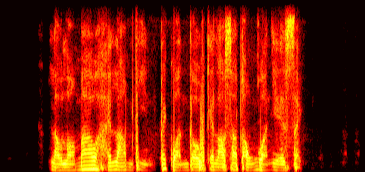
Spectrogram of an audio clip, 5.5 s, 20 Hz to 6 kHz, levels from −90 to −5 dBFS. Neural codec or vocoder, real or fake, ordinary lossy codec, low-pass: none; real; Opus, 24 kbps; 5.4 kHz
